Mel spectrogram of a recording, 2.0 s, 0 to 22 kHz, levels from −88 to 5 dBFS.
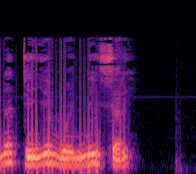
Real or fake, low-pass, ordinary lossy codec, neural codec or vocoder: real; 9.9 kHz; AAC, 48 kbps; none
